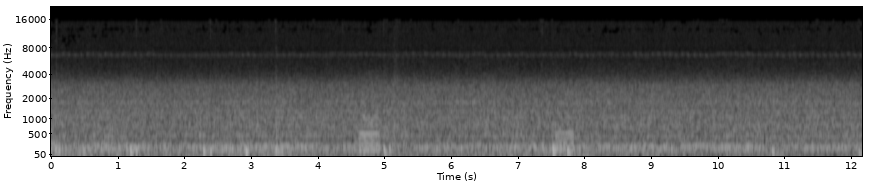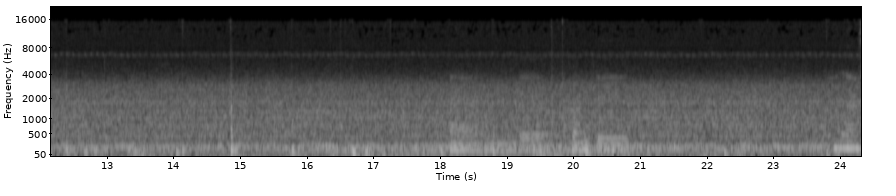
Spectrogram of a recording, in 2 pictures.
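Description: Steady background noise picked up by the microphone, with a few brief pitched sounds about five and eight seconds in and again near the end, and faint computer keyboard clicks.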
